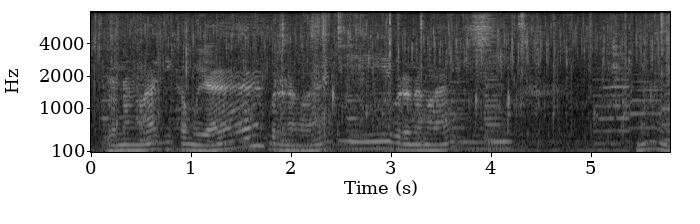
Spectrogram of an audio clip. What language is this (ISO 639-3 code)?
ind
